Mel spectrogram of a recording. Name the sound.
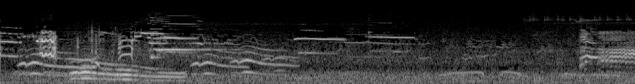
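bird call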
